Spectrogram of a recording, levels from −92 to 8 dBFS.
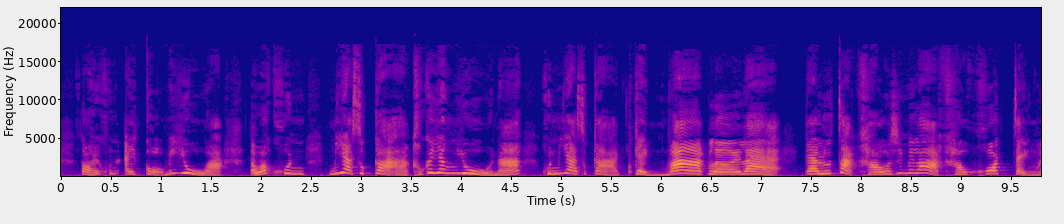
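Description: From start to end, the speech sounds swirly and hollow, with a watery smear over consonants and blunted attacks, and nothing above 18.7 kHz. This is generation loss, likely from the audio being run through a lossy codec about three times, the character pointing to Vorbis at around 70 kbit/s. Each re-encode quantised the signal again on a shifted frame grid, so noise and spectral gaps stacked up beyond what one pass would leave.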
